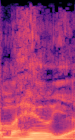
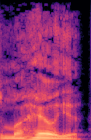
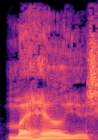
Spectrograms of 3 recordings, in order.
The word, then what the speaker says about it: Mahalia: If you could show me all the way around, That was Grateful by Mahalia. I said her name wrong. I'm sorry. It was Mahalia. Mahalia.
